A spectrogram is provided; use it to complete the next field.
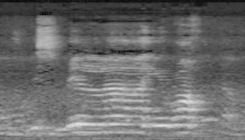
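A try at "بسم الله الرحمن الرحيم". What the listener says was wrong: Tasdid. Hirrahma. Ro-nya tasdid sudah. Bismillahirrahmanirrahim. Nah, masih kaku ya. Hirro. Hi-nya tarik. Hirro. Nirro. Ni-nya tarik. Nirro. Bismillahirrahmanirrahim. Jadi kan hirrahma, bukan hi tapi kayak hirrahma. Nah, i-nya enggak jelas.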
